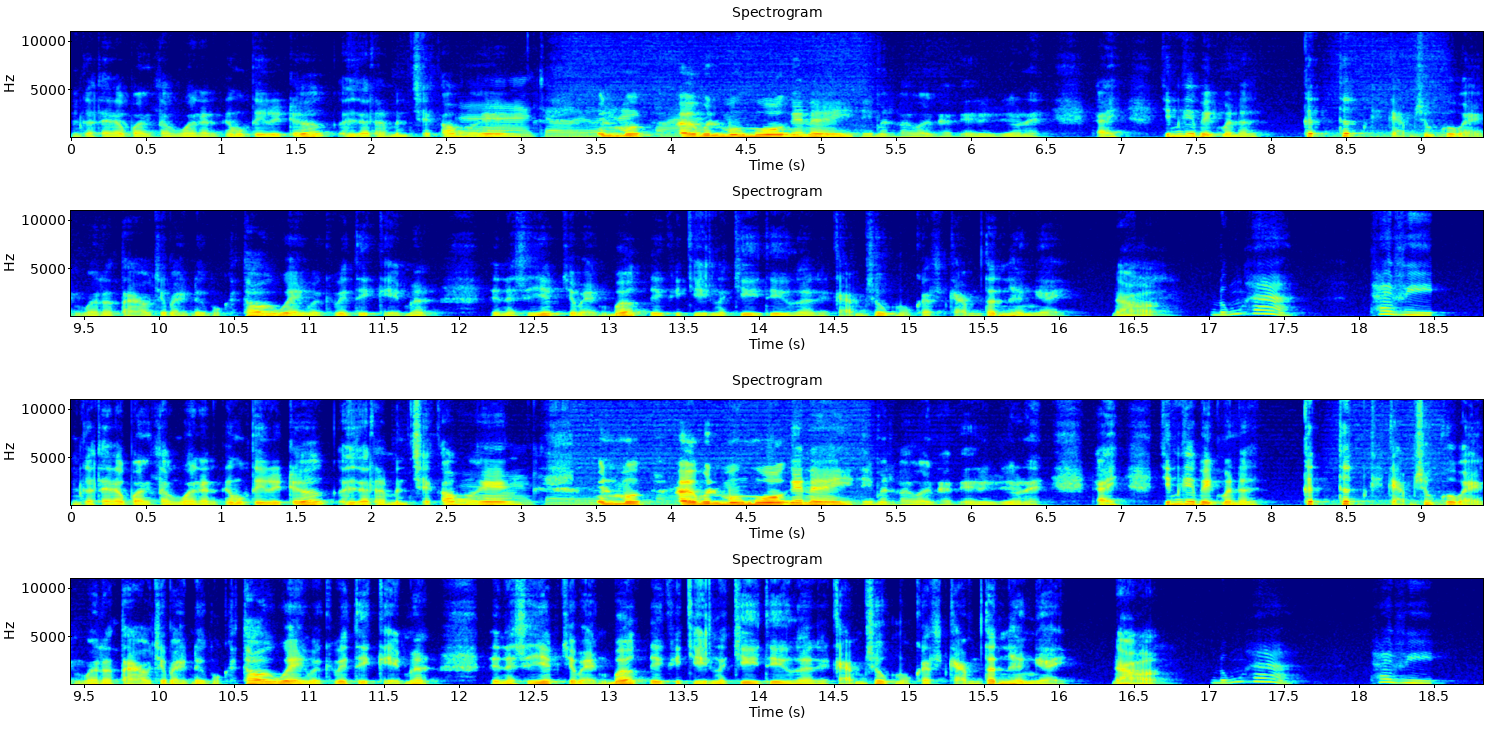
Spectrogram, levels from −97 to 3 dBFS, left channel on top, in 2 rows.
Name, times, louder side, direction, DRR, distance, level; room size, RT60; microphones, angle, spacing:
voice 1, 0.0-7.9 8.2-16.0 16.4-16.7, right 3 dB, 55° right, 0.6 m, -27 dB
sound 1, 2.1-9.6, equal, 15° right, 2.4 m, -50 dB
voice 2, 2.6-4.3 16.4-17.6 18.1-18.5, left 3 dB, 40° left, 0.5 m, -39 dB
19.0 x 8.6 x 4.6 m
head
